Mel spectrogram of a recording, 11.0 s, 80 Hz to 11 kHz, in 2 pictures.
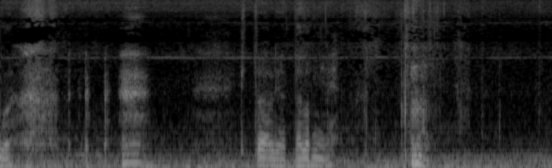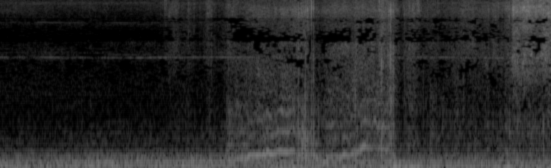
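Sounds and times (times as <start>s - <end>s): flying insect buzzing: 7.2s - 11.0s.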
